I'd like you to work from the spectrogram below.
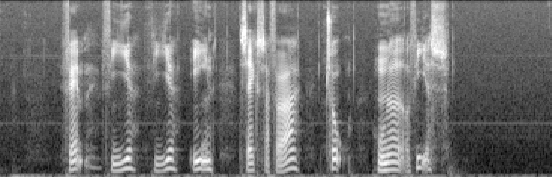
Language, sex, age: Danish, male, 39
